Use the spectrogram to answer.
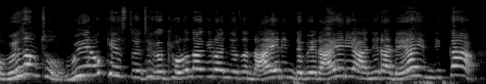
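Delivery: high, loud angry outburst; angry protest. Acted. Jacob confronting his uncle after the wedding trick, loud and angry. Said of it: "이렇게 화를 냈더니".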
